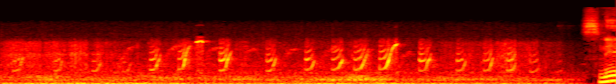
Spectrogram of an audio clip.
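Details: Rabbit squeaking for a kids' animal-sounds class: a steady series of short, sharp, upward-sweeping squeaks, roughly four per second, over a constant low hum, breaking off into a different louder sound at the very end.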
